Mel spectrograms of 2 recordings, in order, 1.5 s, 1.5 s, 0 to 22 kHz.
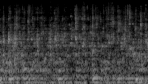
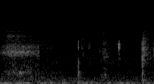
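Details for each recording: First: Beko WM85135LW washer after a cycle was cancelled by holding the button three seconds: steady water rush and gurgle with faint pump hum as it drains out; normal drain pump operation. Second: Beko WM85135LW washing machine in a quiet room: scattered sharp relay clicks and a soft clunk with no motor or drum turning. Relays switch but nothing moves, as if trying to agitate without feedback; it sat idle for half an hour.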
